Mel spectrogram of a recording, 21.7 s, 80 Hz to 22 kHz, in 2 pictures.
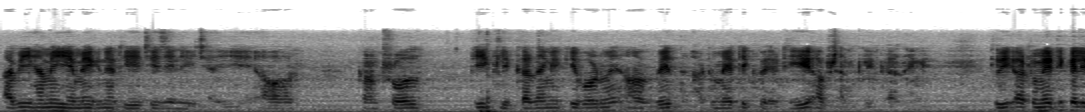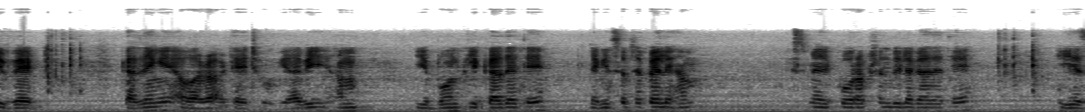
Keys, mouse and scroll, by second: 0.6 click, 5.0 ctrl+p, 10.1-11.1 scroll down 1, 11.1 click, 11.1 scroll down 4, 11.5-12.4 scroll up 5, 13.6 click, 19.2 middle click, 21.1-21.7 scroll up 2.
